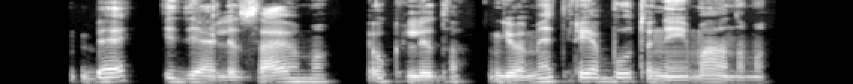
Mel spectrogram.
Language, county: Lithuanian, Telšiai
